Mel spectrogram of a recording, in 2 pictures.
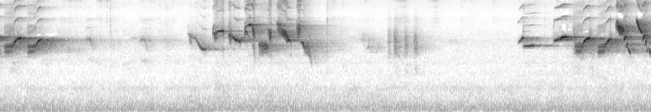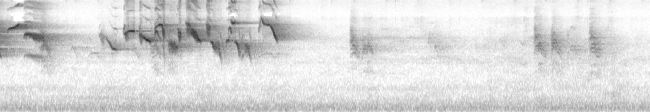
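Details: Loose double-collared seedeater singing in a street as a teacher bird: repeated high phrases of fast, tumbling whistles and twitters, about every three seconds, with softer short notes between.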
